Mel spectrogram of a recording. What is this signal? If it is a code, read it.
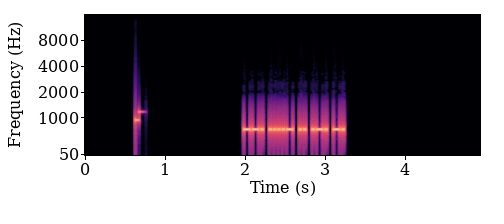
Morse code, heard as a keyed tone, about 44 wpm, 700 Hz. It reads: G4IRN
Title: Call Signs - 45wpm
